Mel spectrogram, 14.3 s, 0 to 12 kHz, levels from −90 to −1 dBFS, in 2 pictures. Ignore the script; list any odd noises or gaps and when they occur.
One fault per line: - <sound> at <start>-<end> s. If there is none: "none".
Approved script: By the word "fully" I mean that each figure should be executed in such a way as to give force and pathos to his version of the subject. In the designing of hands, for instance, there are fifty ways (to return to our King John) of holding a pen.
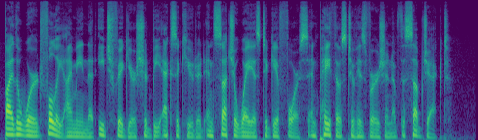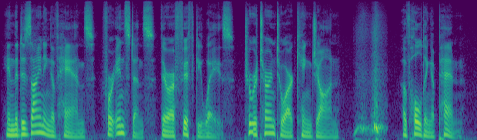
- whoosh at 12.5-13.0 s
